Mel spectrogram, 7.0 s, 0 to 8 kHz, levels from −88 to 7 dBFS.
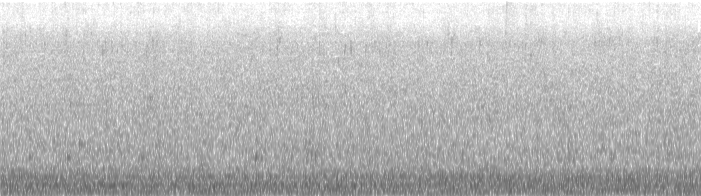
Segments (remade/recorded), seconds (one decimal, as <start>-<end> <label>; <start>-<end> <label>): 0.0-1.7 recorded; 1.7-5.9 remade; 5.9-7.0 recorded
